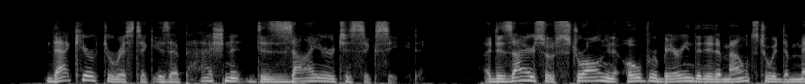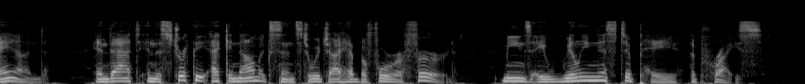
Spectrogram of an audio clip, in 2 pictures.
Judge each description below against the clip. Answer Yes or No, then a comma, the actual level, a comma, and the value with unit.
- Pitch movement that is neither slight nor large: Yes, average, 4.6 semitones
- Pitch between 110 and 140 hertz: Yes, low, 135 Hz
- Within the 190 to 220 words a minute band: No, average, 150 wpm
